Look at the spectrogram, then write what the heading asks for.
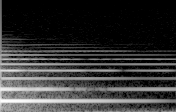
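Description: Notes a unison or octave apart struck together ring out as one clean, blended tone, loud at the attack and then fading smoothly in a quiet room.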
